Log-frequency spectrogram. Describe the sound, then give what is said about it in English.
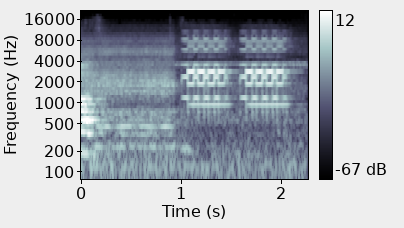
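A telephone ringing: two bright electronic ring bursts with a short gap between them, coming in right after a stretch of voices. “Oh, the phone's ringing.”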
